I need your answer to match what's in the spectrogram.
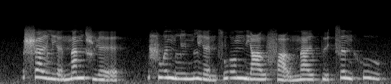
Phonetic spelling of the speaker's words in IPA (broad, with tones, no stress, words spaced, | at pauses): ʂa˥˨ɪ̯ljɛ̰˨˩n̪a˦n ɕɥɛ̰˨˩ | ʂwə˥˨nli˨˦nljɛ̰˨˩nswɔ˦ n̪jɑ˨˦ʊ̯ fɑ̰˨˩ʊ̯n̪a˨˦ɪ̯py̰˨˩ t͡sə˥˨nxu˥˨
